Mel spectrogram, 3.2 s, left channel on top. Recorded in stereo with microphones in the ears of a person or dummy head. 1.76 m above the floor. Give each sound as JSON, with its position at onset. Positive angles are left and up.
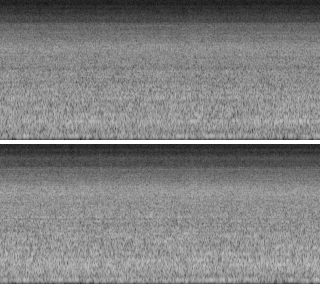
{"t": 0.0, "sound": "running water", "side_deg": -5, "distance_m": 6.5}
